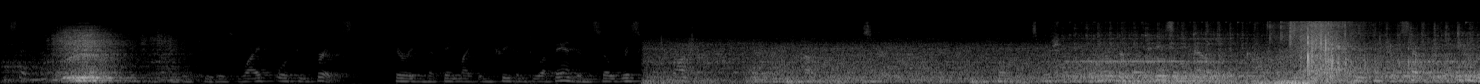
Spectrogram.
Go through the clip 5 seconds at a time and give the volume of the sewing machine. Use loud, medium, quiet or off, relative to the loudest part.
loud, off, loud.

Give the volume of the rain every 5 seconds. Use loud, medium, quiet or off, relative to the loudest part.
off, medium, loud.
